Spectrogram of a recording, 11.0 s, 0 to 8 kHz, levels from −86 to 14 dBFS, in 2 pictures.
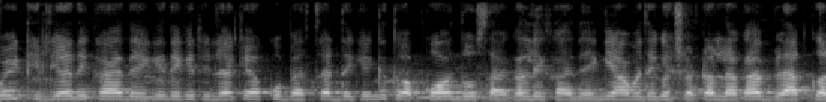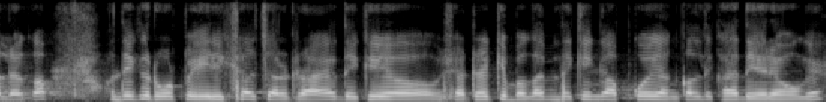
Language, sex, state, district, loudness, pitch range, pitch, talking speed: Hindi, female, Bihar, Kishanganj, -15 LUFS, 245-265 Hz, 255 Hz, 250 wpm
